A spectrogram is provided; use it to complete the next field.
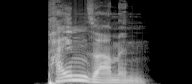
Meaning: inflection of peinsam: 1. strong genitive masculine/neuter singular 2. weak/mixed genitive/dative all-gender singular 3. strong/weak/mixed accusative masculine singular 4. strong dative plural
- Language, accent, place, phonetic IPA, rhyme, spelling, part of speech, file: German, Germany, Berlin, [ˈpaɪ̯nzaːmən], -aɪ̯nzaːmən, peinsamen, adjective, De-peinsamen.ogg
